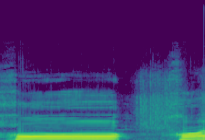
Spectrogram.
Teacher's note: خا جو ہے یہ حلق کے اوپر والے حصے سے ادا ہوتا ہے۔ اس کو پڑھتے ہوئے بھی آپ کو تھوڑا کھانسی فیل ہوگی، مگر یہ ہا کے اوپر والا مخرج ہے، حلق سے اوپر والا جو حصہ ہے وہ خا کا مخرج یعنی خا وہاں سے ادا ہوگا.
